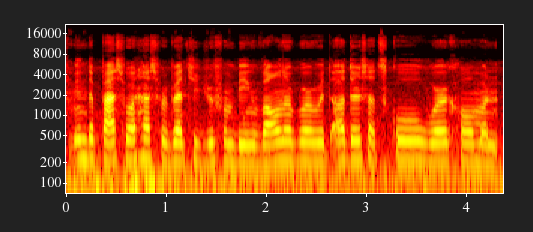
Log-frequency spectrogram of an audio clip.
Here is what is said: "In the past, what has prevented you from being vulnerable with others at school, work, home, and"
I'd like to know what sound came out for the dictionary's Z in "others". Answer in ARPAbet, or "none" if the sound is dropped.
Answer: S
